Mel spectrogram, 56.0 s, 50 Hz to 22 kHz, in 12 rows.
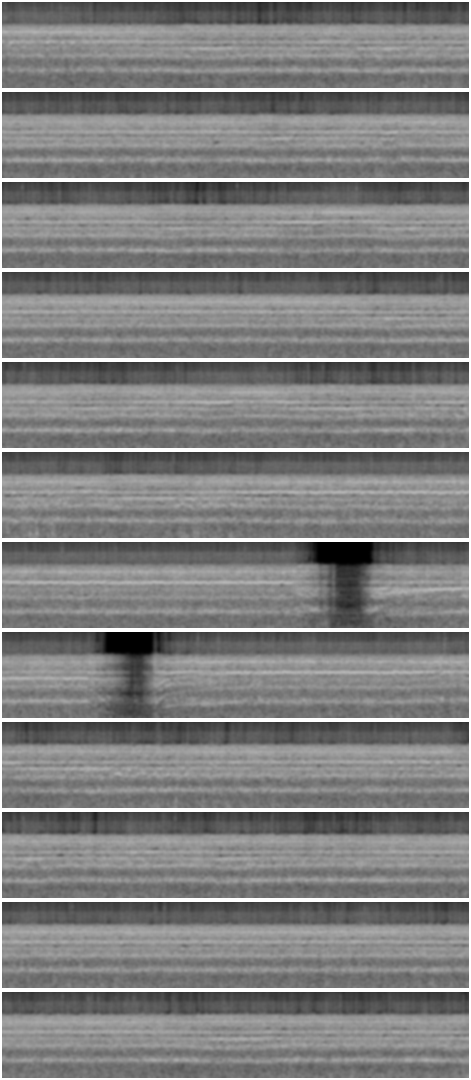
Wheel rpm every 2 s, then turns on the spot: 230, 230, 230, 230, 230, 230, 230, 230, 230, 230, 220, 230, 220, 210, 200, 120, 150, 180, 220, 230, 230, 230, 230, 230, 230, 230, 230, 230.
none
